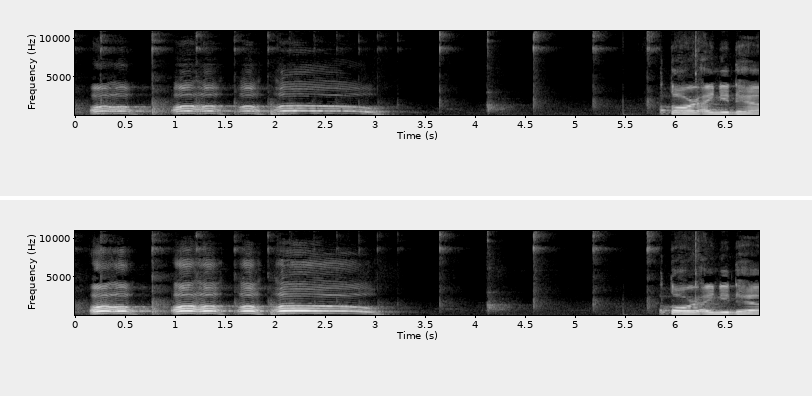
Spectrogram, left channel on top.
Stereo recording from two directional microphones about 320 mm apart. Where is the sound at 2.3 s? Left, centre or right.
Right.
